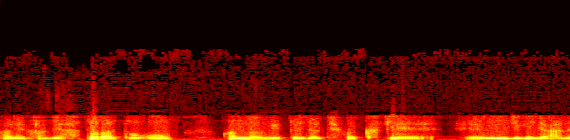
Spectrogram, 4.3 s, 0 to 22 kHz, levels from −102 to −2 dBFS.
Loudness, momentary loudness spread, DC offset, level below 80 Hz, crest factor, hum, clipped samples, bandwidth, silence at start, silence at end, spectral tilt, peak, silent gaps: -22 LUFS; 9 LU; under 0.1%; -60 dBFS; 18 dB; none; under 0.1%; 4.2 kHz; 0 s; 0 s; -9.5 dB/octave; -4 dBFS; none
